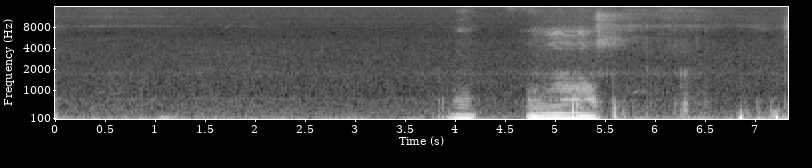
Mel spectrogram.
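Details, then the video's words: Chiroru, a female Maltese × Shih Tzu cross born 22 July 2017 (Maltese father, Shih Tzu mother), snoring while asleep indoors; two low, droning, buzzy snores near four and five seconds, then faint soft clicks in a quiet room. "マルシーズー ちろる かわいいいびき"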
